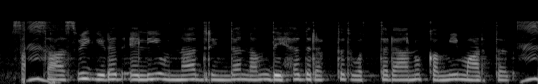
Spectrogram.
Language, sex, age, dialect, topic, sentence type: Kannada, female, 18-24, Northeastern, agriculture, statement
